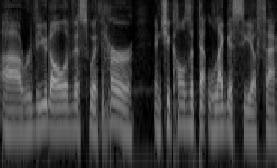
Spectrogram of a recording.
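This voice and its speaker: At a fairly quick pace, a man speaks at medium pitch with fairly even intonation. The recording is very clean and dry, close, with a silent background and no echo. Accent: Midwestern. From US Midwest. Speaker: technology presenter. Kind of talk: conference presentation.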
